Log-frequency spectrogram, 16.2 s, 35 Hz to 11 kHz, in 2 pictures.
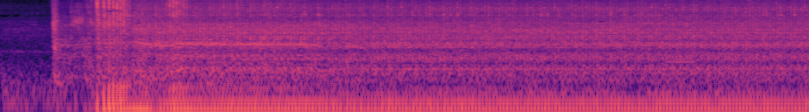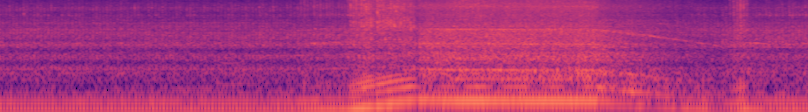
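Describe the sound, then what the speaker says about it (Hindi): A Hindustan 60 tractor engine (2025 model) cranks and fires up, then settles into a steady, rumbling idle, with a brief rise in revs near the end. "हम ट्रैक्टर करते हैं स्टार्ट।"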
